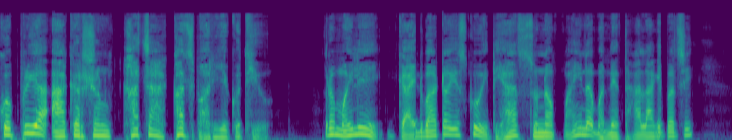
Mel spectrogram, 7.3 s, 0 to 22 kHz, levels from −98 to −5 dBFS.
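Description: Compressed frames skipped at 1.75 s, 4.14 to 4.17 s, 5.42 to 5.45 s and 6.57 to 6.61 s: whole coded frames went unplayed, so the speech jumps ahead about 40 ms each time.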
